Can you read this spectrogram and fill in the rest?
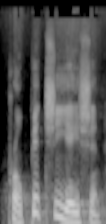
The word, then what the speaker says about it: propitiation: 1 John, the epistle of 1 John, or 1 John, uses the word propitiation, or some people pronounce it propitiation. It's the same word.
